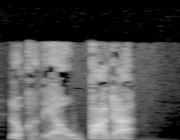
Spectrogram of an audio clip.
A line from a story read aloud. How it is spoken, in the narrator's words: said scornfully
